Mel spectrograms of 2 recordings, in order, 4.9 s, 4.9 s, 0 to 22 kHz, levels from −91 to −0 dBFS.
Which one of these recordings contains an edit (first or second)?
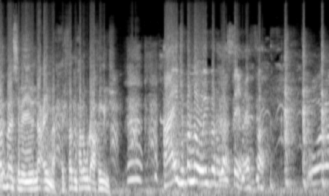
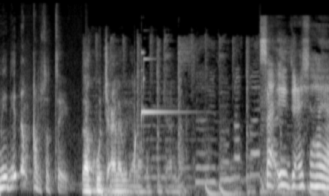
second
